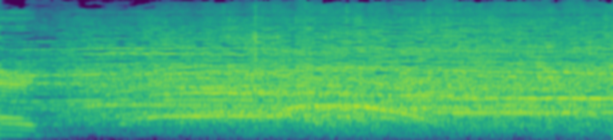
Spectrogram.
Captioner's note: cheers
